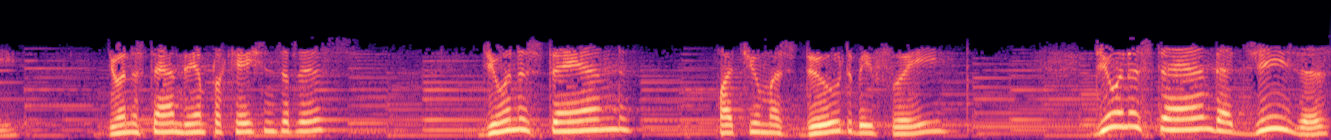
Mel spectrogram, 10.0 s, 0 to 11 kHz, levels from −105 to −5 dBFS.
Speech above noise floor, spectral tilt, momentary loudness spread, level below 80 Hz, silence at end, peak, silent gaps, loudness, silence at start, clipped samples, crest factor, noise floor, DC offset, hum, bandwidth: 25 dB; -12.5 dB/octave; 22 LU; -58 dBFS; 0 s; -2 dBFS; none; -16 LUFS; 0 s; under 0.1%; 16 dB; -40 dBFS; under 0.1%; none; 4 kHz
